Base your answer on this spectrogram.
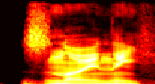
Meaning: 1. scorching, hot, sultry 2. passionate, hot
- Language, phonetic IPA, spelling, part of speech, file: Russian, [ˈznojnɨj], знойный, adjective, Ru-знойный.ogg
